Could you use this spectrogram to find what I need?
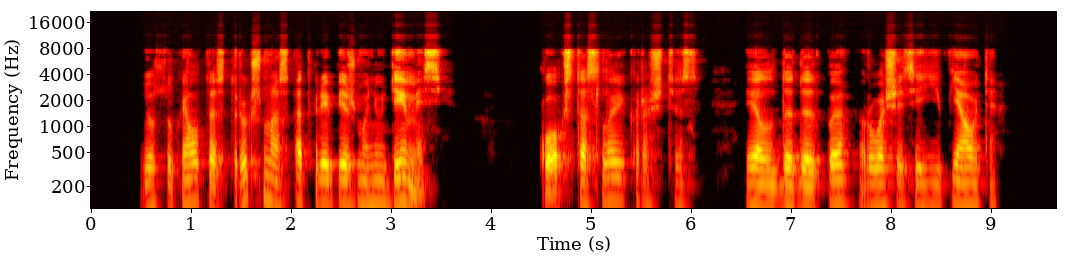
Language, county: Lithuanian, Kaunas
